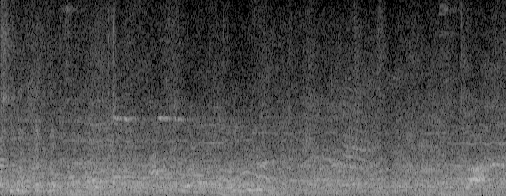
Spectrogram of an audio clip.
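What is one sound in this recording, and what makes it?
A crowd of women and men chatter close by.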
